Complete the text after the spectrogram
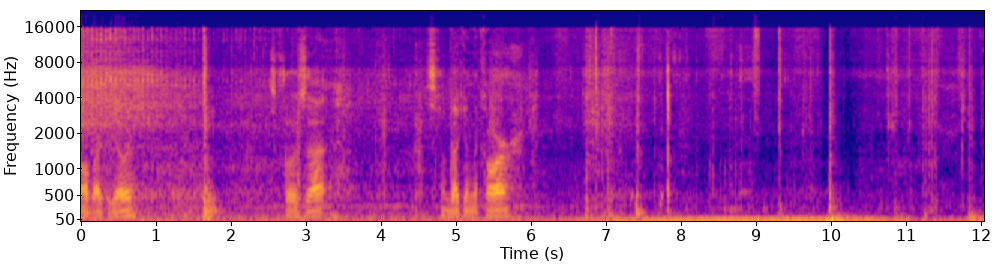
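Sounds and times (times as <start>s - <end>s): car engine idling: 0.0s - 12.0s
loud thump: 1.6s - 2.0s, 6.7s - 10.5s.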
